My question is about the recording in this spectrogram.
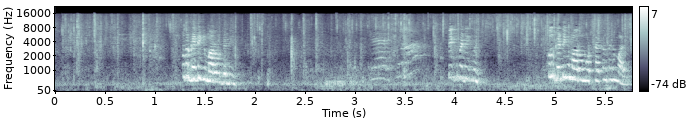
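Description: Young children's voices: several short, high-pitched calls and phrases about a second apart.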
